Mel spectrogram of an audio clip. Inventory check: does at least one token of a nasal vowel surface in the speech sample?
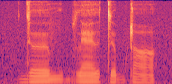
no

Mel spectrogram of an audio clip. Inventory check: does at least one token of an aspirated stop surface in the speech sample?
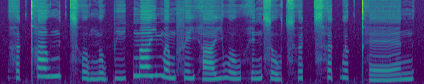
yes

